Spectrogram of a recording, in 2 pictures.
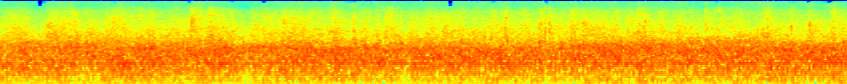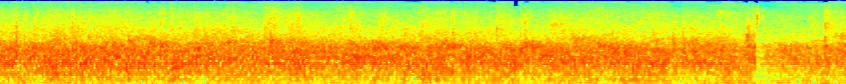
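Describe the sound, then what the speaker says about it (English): A crowd claps and cheers in a steady, loud round of applause that carries on throughout, then stops abruptly near the end. "y'all give them a round of applause"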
